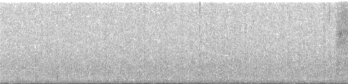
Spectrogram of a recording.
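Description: Rain falls outdoors as a steady, soft, even hiss with no clear individual drops, above a constant low hum.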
